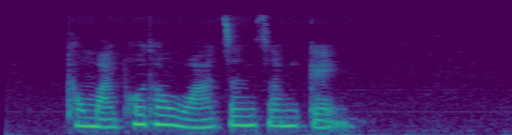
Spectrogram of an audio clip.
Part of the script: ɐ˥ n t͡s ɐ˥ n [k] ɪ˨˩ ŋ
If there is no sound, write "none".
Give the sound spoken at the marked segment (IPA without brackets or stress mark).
k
